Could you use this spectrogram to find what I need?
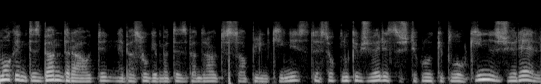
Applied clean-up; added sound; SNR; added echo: neural mask model RNNoise.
